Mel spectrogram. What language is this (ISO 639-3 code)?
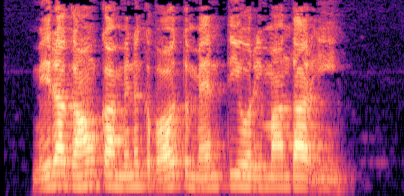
ggg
